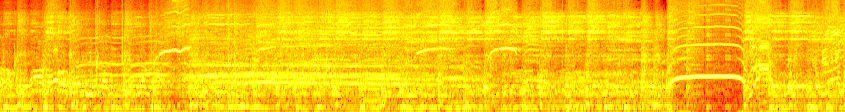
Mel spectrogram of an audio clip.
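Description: Live band playing loud through a stage PA: drum kit, bass and guitars under a male lead vocal, with one long held note near the end.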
